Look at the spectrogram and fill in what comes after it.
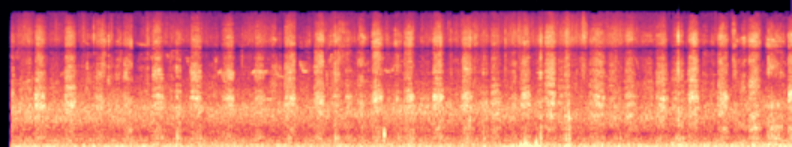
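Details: American Bulldog messing around in Worcestershire countryside; fast, steady, breathy panting throughout, a rapid rhythmic huffing with no barks.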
